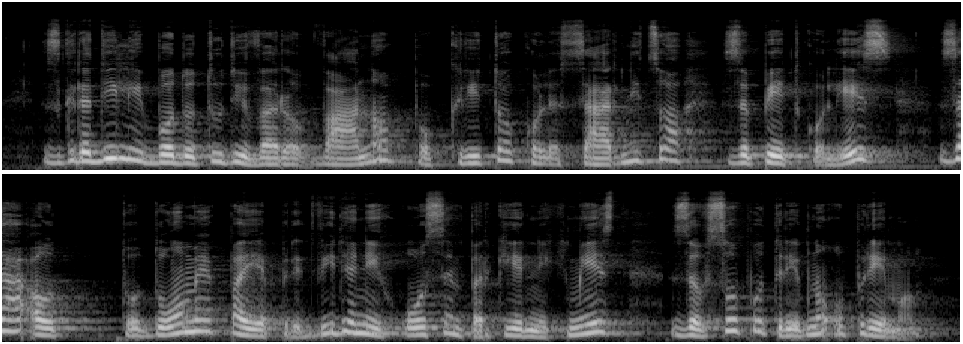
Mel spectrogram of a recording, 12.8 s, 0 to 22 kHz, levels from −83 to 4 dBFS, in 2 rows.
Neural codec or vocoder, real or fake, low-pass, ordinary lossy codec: none; real; 14.4 kHz; none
